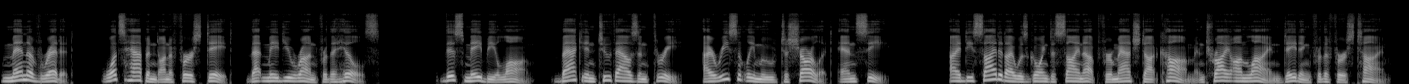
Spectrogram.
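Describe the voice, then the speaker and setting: Growling at a fairly quick pace, a man with a fairly high pitch uses lively intonation, recorded with a dry, close sound with no echo against a quiet background. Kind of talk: comic story reading. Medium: read story. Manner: wry, conversational.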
